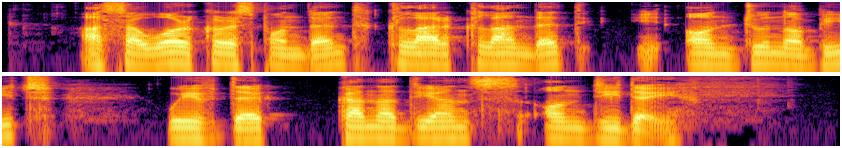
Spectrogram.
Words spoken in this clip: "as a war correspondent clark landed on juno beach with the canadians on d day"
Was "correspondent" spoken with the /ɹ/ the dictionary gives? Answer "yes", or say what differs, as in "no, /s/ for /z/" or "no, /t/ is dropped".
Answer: yes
